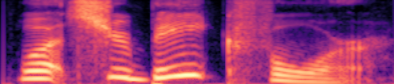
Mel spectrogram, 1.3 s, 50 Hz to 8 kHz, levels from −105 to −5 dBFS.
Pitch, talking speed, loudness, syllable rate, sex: 245 Hz, 185 wpm, -14 LUFS, 3.4 syllables/s, female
